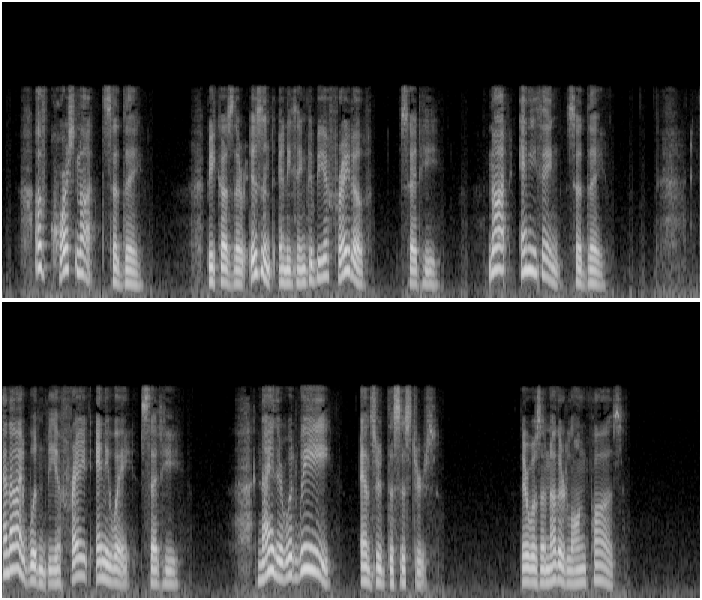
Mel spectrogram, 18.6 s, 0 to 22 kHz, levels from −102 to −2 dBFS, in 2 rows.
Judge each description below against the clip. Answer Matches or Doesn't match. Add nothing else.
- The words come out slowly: Matches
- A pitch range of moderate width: Doesn't match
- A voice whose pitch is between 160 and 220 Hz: Doesn't match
